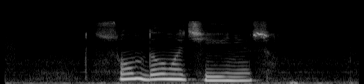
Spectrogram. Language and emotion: Russian, sad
